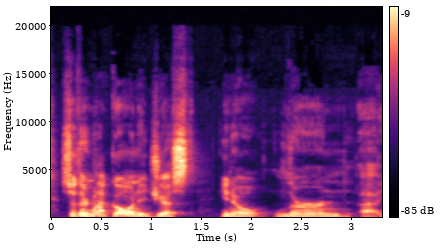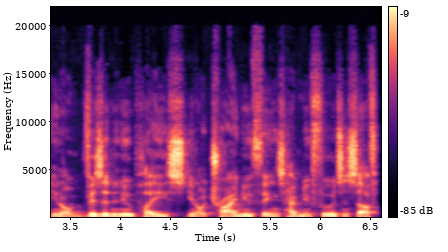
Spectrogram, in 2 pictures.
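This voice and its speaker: A man talks at a fairly quick pace and medium pitch. His is a normal speaking voice with fairly even intonation. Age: 50s. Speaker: travel advisor. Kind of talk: informal explainer video. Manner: conversational with many fillers.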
